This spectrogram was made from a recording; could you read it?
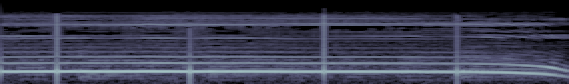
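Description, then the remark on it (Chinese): A single long, steady wolf howl holds one pitch for about two seconds, then slides downward and fades. Sharp, evenly spaced clicks sound through it, and no one speaks. “奥菲飞快地跑过草地，歪着脑袋又嚎叫起来， 嗷呜。 紧接着，在不远的地方也响起了回应的声音， 嗷呜！”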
